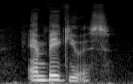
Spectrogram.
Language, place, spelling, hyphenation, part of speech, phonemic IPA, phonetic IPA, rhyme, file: English, California, ambiguous, am‧bi‧gu‧ous, adjective, /æmˈbɪɡ.ju.əs/, [ɛəmˈbɪɡ.ju.əs], -ɪɡjuəs, En-us-ambiguous.ogg
- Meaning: 1. Open to multiple interpretations 2. Hesitant; uncertain; not taking sides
